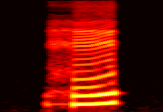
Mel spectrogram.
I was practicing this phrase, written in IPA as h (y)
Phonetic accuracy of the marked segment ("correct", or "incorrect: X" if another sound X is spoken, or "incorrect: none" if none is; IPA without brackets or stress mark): incorrect: e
